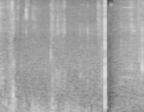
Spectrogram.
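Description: Wind buffeting the microphone, a low rumble, with one sharp click about a second and a half in.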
